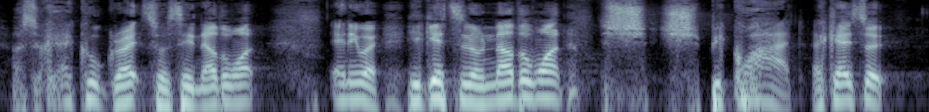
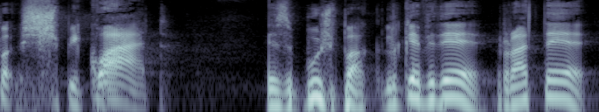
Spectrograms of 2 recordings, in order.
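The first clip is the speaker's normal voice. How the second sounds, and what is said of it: Put-on accent imitating a tour guide. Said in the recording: “I'm working on the accent. Is it all right?”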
